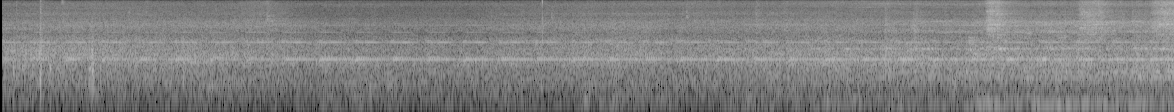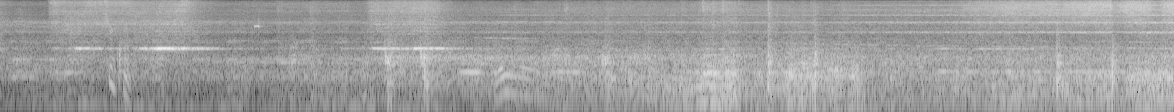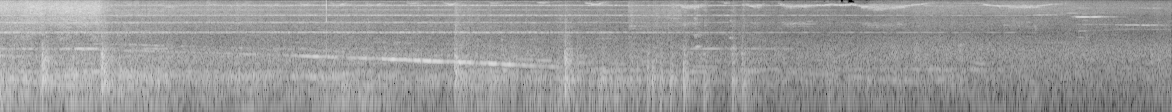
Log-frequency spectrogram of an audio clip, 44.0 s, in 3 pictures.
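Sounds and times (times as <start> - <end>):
train wheels rumbling on rails: 8.5 - 43.0
train whine falling in pitch: 23.8 - 40.9
high-pitched squeal: 25.4 - 44.0.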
